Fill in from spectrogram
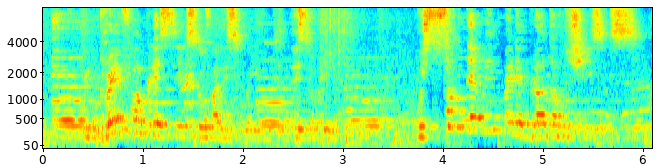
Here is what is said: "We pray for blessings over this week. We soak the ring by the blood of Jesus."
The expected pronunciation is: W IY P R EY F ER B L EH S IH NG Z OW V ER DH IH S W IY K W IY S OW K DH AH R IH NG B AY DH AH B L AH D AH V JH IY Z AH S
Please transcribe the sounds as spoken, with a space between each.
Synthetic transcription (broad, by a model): W IY P R EY F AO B L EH S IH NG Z OW V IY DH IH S W IY K W IY S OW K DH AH W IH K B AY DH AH B L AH D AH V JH IY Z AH S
